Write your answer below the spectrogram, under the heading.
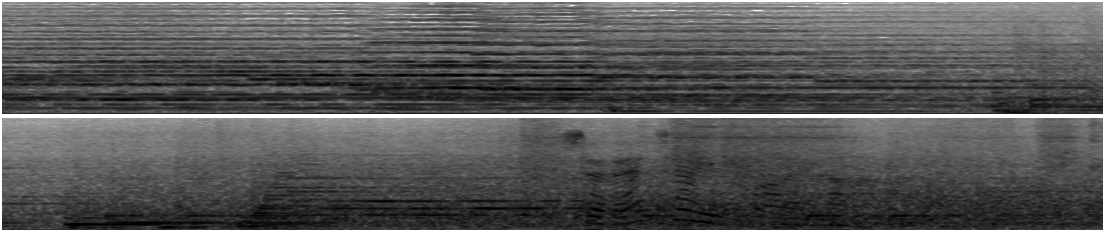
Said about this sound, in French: Le métro aérien de Chicago, avec ses fracas, les planches en bois qui se mélangent aux boulons, qui se mélangent aux poutrelles, sous la poussée de ces wagons qui arrivent à moitié déglingués, qui font tout frémir,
